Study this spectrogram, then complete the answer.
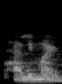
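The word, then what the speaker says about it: phthalimide: famous compound that is known as thalamide in which pH is silent so this is okay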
